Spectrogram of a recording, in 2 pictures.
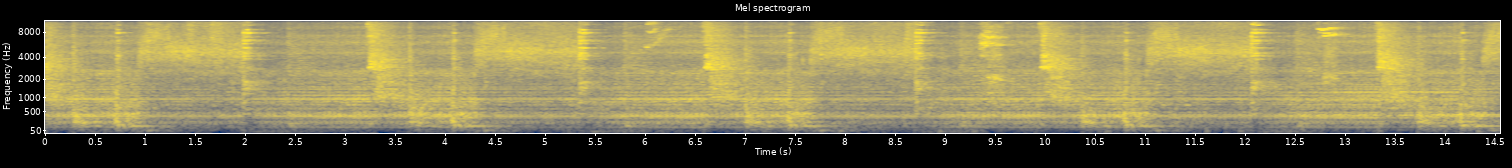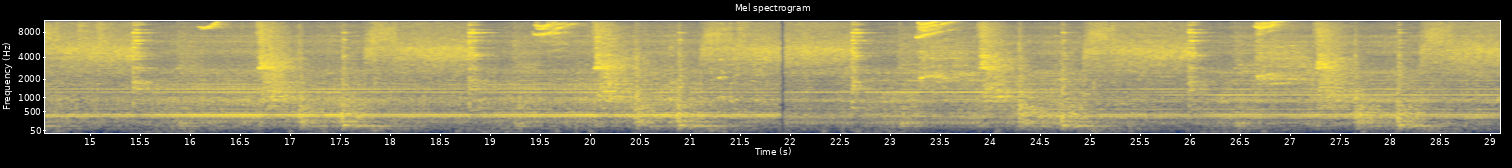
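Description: HX-660A automatic plastic cup making machine running: a regular knock a little under once a second, over a continuous mechanical hum and air hiss from its pneumatics.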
